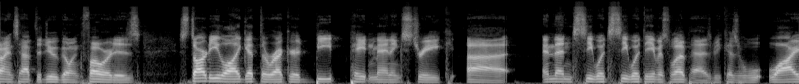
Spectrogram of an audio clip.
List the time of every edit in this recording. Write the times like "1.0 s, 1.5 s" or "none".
4.6 s, 6.1 s

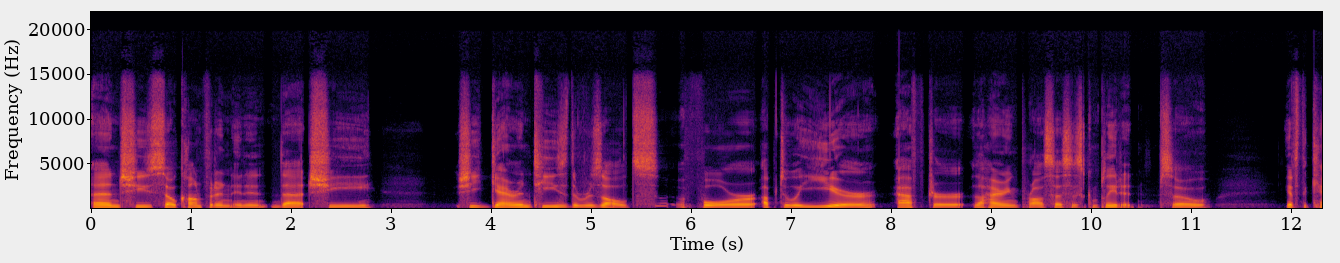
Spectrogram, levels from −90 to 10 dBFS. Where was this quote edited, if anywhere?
none

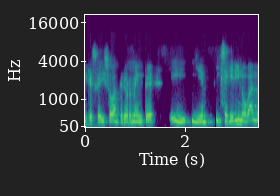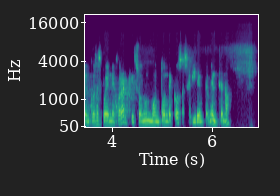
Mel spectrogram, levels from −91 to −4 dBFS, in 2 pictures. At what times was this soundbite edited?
3.8 s

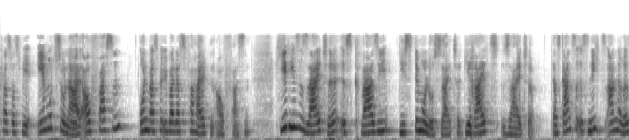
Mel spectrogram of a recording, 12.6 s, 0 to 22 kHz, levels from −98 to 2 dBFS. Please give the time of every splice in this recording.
none

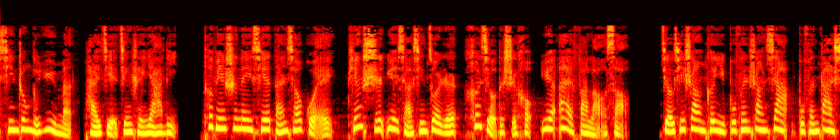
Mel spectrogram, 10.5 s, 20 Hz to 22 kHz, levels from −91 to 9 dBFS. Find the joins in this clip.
none

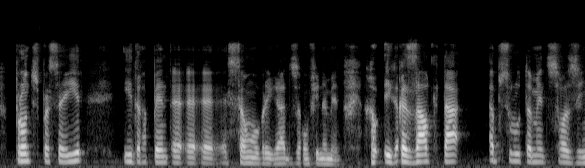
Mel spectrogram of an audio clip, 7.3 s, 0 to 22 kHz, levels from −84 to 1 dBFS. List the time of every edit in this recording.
2.1 s, 3.7 s, 4.9 s

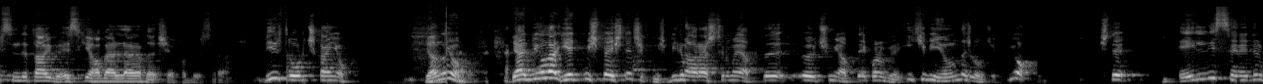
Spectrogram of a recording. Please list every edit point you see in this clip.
1.5 s, 2.2 s, 2.9 s, 4.5 s, 5.6 s, 6.3 s, 6.8 s, 9.7 s, 10.4 s

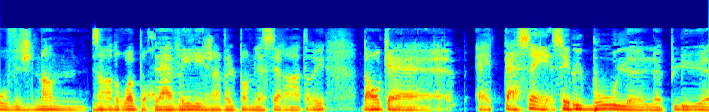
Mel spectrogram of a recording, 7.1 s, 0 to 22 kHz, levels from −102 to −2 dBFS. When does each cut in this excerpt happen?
0.9 s, 1.5 s, 5.7 s

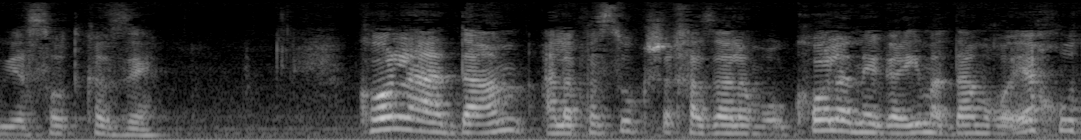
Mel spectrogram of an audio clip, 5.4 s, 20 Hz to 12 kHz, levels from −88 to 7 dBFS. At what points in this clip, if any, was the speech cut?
none

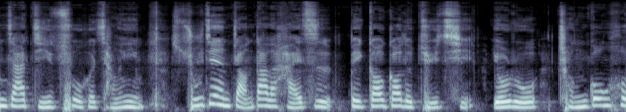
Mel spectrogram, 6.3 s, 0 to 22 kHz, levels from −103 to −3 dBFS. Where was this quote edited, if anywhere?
4.8 s

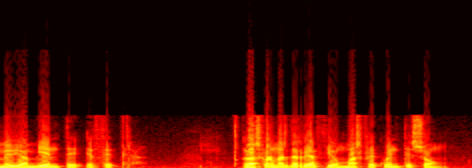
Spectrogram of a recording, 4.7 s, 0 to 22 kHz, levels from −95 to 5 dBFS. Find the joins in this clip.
none

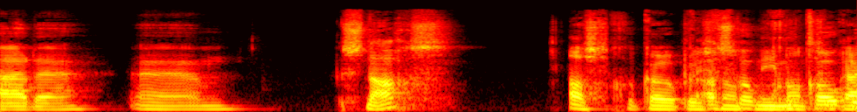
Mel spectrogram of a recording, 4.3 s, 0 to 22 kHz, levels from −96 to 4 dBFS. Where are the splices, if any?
3.0 s

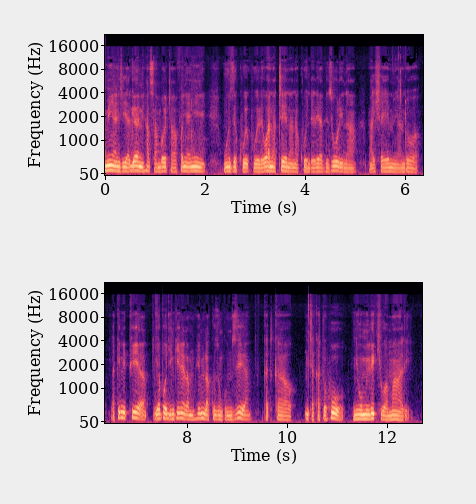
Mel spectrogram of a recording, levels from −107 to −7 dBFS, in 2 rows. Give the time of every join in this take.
none

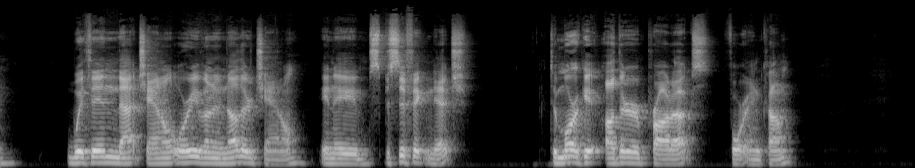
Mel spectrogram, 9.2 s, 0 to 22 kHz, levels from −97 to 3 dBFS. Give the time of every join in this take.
none

